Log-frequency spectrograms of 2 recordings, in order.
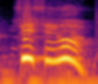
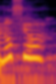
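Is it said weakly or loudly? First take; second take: loudly; weakly. First: It is said loudly, almost shouting. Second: It is said weakly and quietly.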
